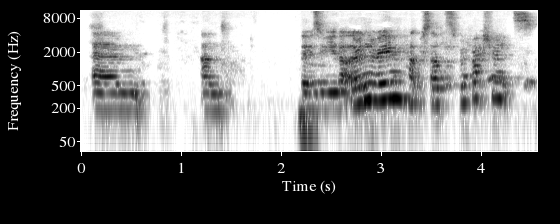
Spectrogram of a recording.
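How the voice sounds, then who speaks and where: A woman's voice: mid-range voice, dark tone. A woman giving an informal presentation to a room, hesitant and a little self-conscious. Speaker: presenter, audio drama creator and director. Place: indoor room at a live presentation. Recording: echoey room, distant mic, faint noise.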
